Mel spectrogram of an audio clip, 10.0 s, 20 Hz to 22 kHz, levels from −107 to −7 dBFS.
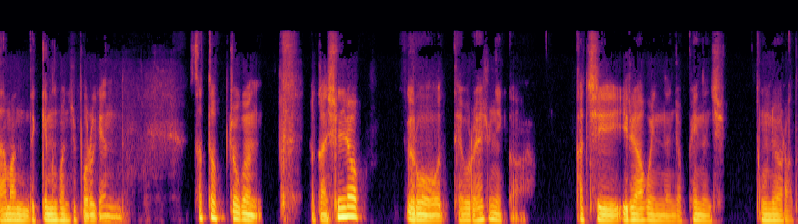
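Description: Nothing in this recording of speech stands out as a technical fault, so there's nothing to flag from one moment to the next.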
